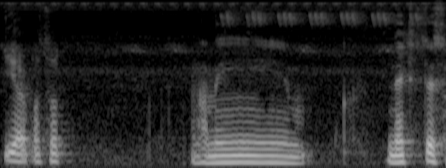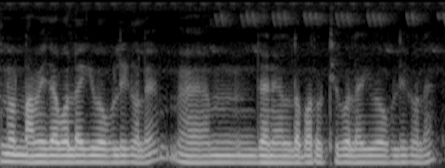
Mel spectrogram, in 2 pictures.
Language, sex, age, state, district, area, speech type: Assamese, male, 18-30, Assam, Golaghat, rural, spontaneous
